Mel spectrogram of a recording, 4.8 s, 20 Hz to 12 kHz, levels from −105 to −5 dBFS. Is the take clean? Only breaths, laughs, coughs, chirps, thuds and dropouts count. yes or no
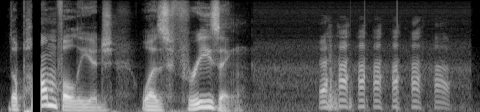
no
